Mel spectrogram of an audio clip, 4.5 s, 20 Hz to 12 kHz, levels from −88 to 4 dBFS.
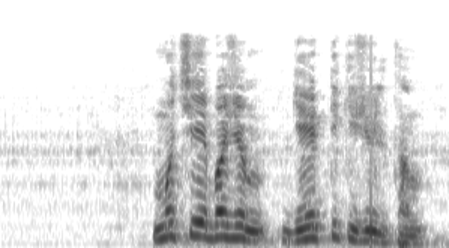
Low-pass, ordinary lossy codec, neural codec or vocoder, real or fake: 7.2 kHz; MP3, 96 kbps; none; real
